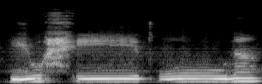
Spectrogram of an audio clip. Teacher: وما خلفہم ولا، لام کو بھی لمبا کریں گے، الف مدہ ہے اس وجہ سے. یحیطون، ہا کو لمبا کریں گے، یا مدہ کی وجہ سے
